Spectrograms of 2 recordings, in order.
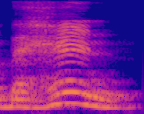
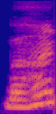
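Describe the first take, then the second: First: The second vowel is an 'e' sound. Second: The second vowel is a plain 'a' sound. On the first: This is the pronunciation matching the written form. The speaker calls it right. "પણ બહેન એમ કહેવાનું છે" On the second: This is the casual everyday pronunciation. The speaker calls it wrong. "બહન બહન નહીં"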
